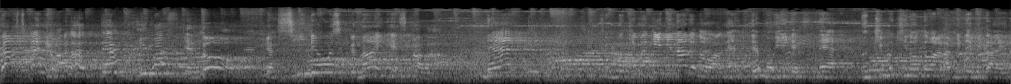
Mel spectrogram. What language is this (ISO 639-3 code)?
jpn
